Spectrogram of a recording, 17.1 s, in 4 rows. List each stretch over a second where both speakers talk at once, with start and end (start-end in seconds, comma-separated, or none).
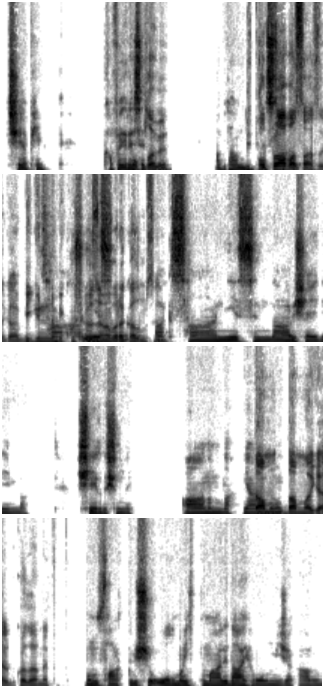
4.8-6.6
